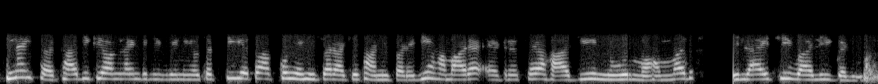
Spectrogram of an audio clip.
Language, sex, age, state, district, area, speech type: Urdu, male, 18-30, Delhi, Central Delhi, urban, conversation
